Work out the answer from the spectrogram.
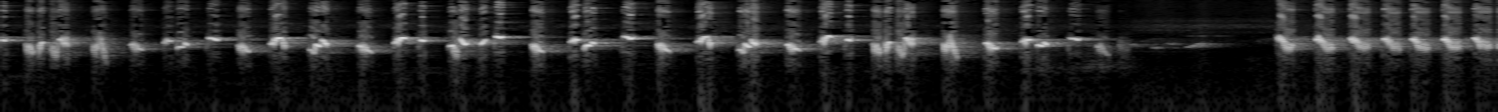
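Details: Energetic sooty-headed bulbul song for training and luring birds: a continuous flow of rapid rising-and-falling whistled notes for seven seconds, a faint soft note, then a fresh burst of quick chirps.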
